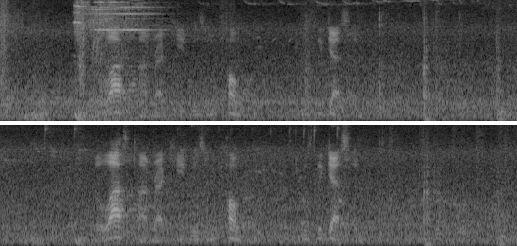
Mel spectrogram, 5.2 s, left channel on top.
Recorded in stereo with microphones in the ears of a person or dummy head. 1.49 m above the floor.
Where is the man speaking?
10° right (ahead or behind), 1.9 m.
